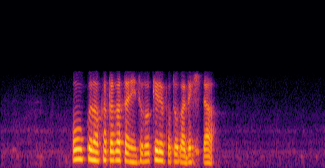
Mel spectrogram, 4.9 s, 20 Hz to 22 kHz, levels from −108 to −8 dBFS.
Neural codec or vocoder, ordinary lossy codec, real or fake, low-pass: autoencoder, 48 kHz, 32 numbers a frame, DAC-VAE, trained on Japanese speech; Opus, 16 kbps; fake; 3.6 kHz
